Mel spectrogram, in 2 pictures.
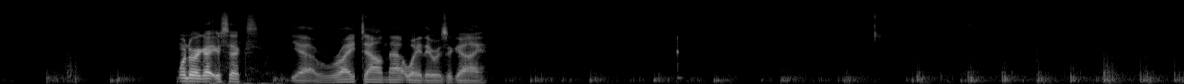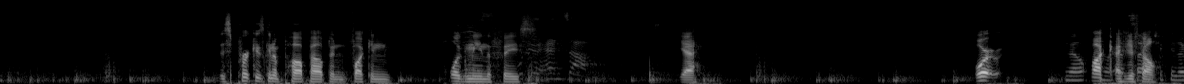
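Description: Boots step steadily on a hard floor.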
